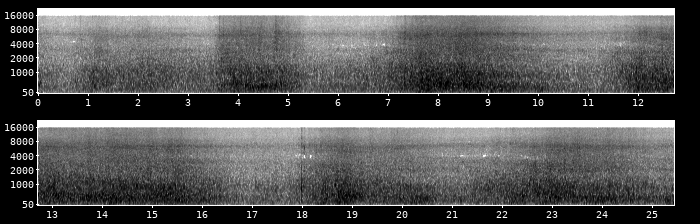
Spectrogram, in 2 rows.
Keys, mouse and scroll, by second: 0.8 scroll down 2, 1.2 middle click, 2.0 shift+middle click, 2.7 middle click, 3.5-4.0 scroll up 5, 7.1 click, 8.1 right click, 8.7 shift+right click, 9.3 right click, 9.8 shift+right click, 11.2 shift+right click, 11.6 middle click, 12.8 shift+right click, 13.1 shift+right click, 13.6 middle click, 14.0 scroll down 3, 14.7 shift+middle click, 15.8 middle click, 17.0-17.4 scroll down 1, 17.6 middle click, 19.5 shift+middle click, 20.5-20.9 scroll up 2, 20.9 middle click, 22.0 scroll up 2, 24.8 right click, 25.3 shift+right click.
